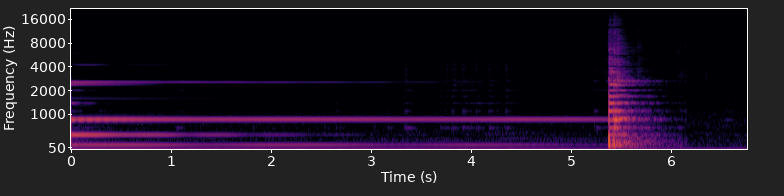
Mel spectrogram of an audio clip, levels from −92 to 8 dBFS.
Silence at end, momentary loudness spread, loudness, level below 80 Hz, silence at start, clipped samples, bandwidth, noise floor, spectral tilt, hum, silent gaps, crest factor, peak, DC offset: 0.6 s; 20 LU; -43 LUFS; -66 dBFS; 0 s; under 0.1%; over 20 kHz; -77 dBFS; -6 dB/octave; none; none; 32 dB; -14 dBFS; under 0.1%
